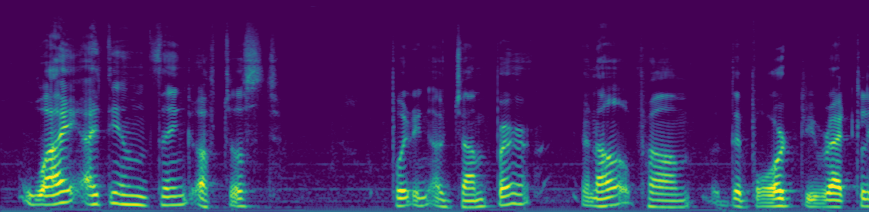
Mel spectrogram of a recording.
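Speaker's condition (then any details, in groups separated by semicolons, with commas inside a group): Cerebral palsy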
